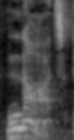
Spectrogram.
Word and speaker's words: knot: 5 climbing knots. And please know, you see, I put that in quotes. I want you to know I know how to spell knot. I know there's a silent K in there.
